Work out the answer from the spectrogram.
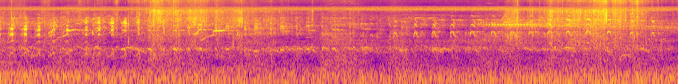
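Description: Birds calling. A rapid series of short, repeated notes comes in about the first second and a half, and another run of short chirps, about five a second, comes later on, over a faint steady low rumble.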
